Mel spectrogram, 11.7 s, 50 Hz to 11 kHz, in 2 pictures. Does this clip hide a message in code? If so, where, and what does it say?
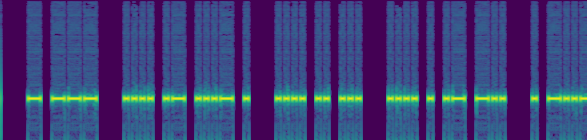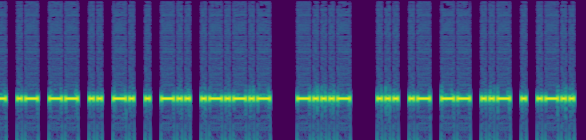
Yes: Morse code from 0.3 to 11.6 s, heard as a keyed tone, about 30 wpm, 1000 Hz. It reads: TO HAVE HIS HEAD EXAMINED. <BT> SAMUEL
